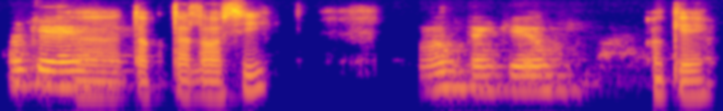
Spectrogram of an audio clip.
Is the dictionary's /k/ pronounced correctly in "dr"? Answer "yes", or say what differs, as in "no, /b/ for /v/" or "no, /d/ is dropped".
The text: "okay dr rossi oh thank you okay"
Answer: yes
